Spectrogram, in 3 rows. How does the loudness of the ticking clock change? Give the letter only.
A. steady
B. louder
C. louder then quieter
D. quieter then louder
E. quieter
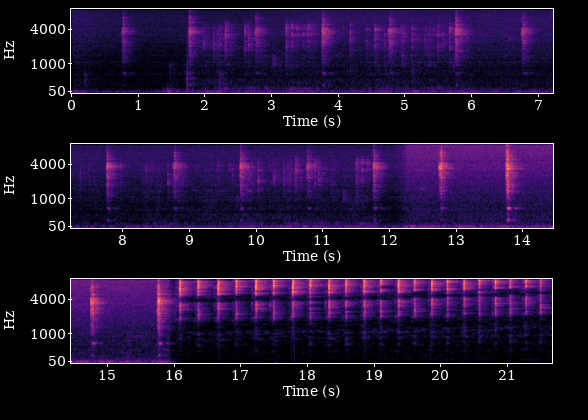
B.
